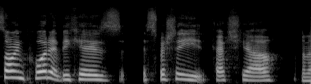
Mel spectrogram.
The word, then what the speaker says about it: fascia: Well, I think it's so important because especially fatia and I don't know if I'm saying it correctly, but this Yeah, you are. Fashia. Fascia. Okay, perfect.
